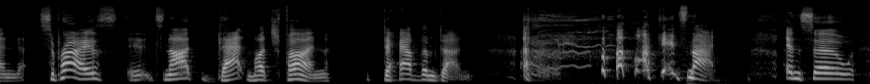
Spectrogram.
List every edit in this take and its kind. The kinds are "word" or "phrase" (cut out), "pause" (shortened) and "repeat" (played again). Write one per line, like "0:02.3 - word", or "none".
none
